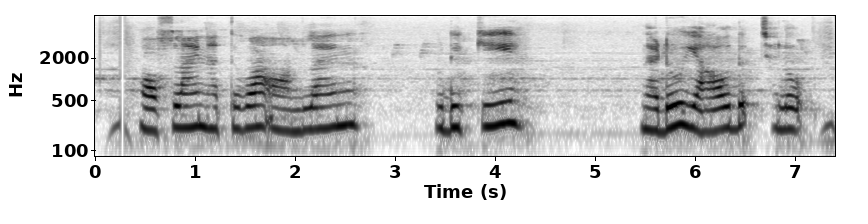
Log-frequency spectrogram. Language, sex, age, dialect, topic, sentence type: Kannada, female, 18-24, Northeastern, banking, question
